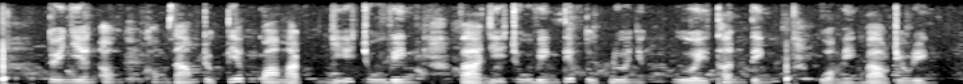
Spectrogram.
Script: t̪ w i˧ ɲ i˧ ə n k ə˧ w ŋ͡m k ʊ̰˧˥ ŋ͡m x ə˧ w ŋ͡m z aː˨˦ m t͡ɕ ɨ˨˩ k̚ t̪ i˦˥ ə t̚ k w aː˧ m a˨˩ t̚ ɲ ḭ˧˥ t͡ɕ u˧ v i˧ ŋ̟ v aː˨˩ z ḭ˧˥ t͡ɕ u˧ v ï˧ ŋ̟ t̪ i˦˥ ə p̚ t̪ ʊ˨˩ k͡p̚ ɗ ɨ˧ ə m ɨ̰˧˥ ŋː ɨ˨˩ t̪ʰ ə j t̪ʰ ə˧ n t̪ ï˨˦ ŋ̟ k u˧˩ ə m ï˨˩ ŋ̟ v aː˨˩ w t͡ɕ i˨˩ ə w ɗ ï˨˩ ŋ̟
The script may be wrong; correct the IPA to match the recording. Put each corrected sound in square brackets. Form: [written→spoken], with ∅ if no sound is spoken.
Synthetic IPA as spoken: t̪ w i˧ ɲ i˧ ə n [k→ʔ] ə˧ w ŋ͡m k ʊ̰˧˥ ŋ͡m x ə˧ w ŋ͡m z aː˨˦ m t͡ɕ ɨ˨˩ k̚ t̪ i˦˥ ə [t̚→p̚] k w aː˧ m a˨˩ t̚ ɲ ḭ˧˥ t͡ɕ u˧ v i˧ ŋ̟ v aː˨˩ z ḭ˧˥ t͡ɕ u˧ v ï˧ ŋ̟ t̪ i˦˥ ə p̚ t̪ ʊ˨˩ k͡p̚ ɗ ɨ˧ ə [m→ɲ] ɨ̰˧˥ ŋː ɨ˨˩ [t̪ʰ→∅] ə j t̪ʰ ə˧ n t̪ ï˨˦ ŋ̟ k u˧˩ ə m ï˨˩ ŋ̟ v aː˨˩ w t͡ɕ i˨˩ ə w ɗ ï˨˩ ŋ̟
